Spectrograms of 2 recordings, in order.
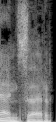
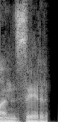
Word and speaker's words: anser: la historia de ansar no se dice ansar sino anser clamaba plomo pero el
